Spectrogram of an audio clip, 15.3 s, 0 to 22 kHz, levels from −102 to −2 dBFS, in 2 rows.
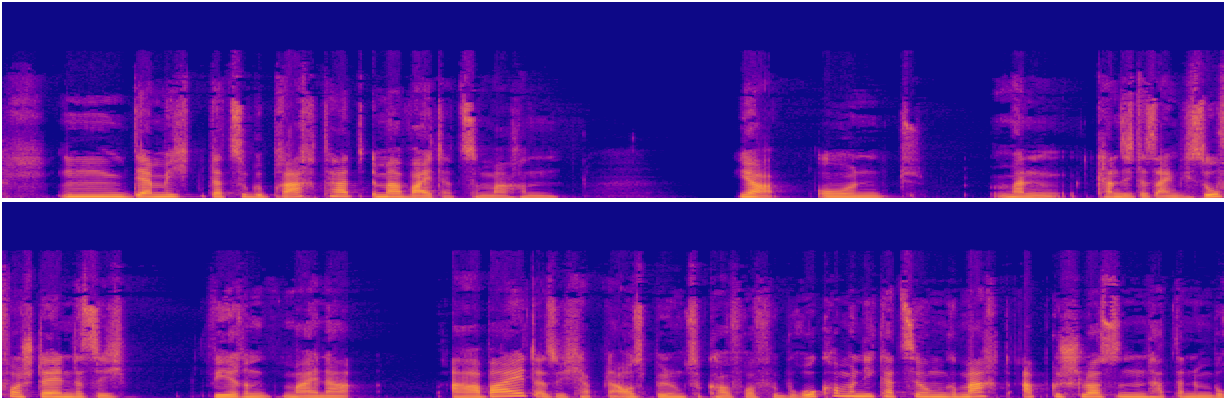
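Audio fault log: Throughout: sample clock jitter. The converter clock wanders by roughly a microsecond, so each sample is taken slightly off time, and the error grows with the waveform's slope. The result is a fine hiss about 40 dB below the speech, strongest on loud, bright sounds and gone in pauses.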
